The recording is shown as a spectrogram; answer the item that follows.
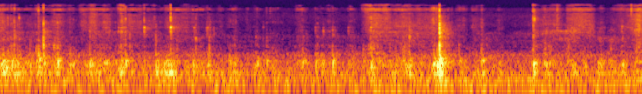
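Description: Plastic parts of a Transformers Legacy Evolution Crashbar action figure being handled and posed: faint rubbing and scraping with small clicks of joints, and one sharp click about four and a half seconds in.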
